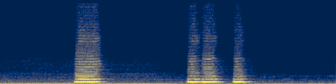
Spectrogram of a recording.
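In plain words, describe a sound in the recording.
A truck horn honks several times.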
